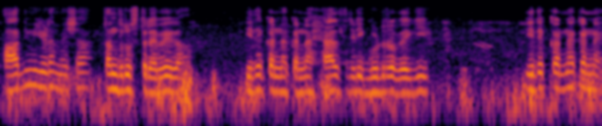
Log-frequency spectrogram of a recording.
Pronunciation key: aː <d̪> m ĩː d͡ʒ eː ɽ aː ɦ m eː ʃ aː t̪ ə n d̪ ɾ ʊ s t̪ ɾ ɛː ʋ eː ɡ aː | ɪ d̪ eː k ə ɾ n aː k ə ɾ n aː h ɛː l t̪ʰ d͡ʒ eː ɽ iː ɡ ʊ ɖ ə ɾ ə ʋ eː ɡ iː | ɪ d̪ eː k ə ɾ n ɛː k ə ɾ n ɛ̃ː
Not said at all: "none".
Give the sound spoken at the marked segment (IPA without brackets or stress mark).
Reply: d̪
